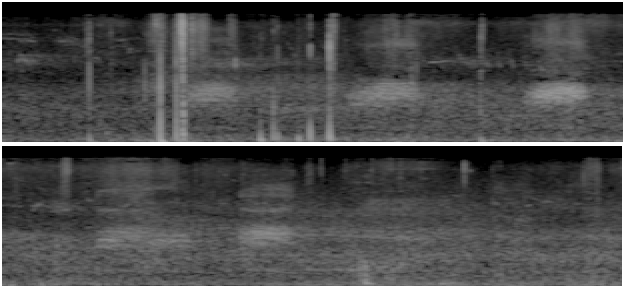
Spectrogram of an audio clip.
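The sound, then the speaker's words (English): Several crows caw repeatedly in short harsh bursts from their nests in a tree, with a few sharp clicks and soft outdoor background noise around them. “I'm looking up to some crow's nests in this tree on my right here. You can see the crows popping their heads out the nest.”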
